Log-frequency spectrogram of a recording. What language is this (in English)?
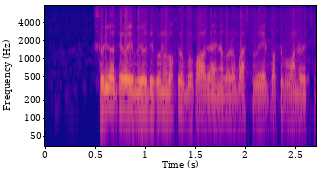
Bangla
